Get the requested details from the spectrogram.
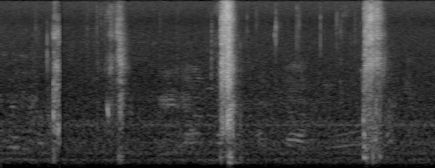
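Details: A Chihuahua gives four short, sharp nasal bursts with snuffling between them and keeps sneezing; the owner suspects fine particles got into its nose from sniffing the carpet; repeated sneezing.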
